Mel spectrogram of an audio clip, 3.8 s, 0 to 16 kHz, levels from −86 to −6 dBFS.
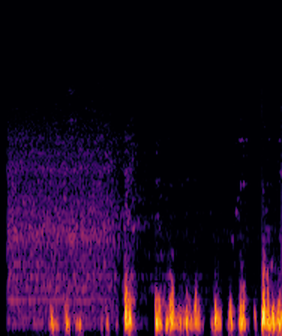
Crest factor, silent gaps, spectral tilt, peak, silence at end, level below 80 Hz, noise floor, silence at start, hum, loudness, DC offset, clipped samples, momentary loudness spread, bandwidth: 24 dB; none; -13 dB/octave; -2 dBFS; 0 s; -52 dBFS; -51 dBFS; 0.65 s; none; -28 LUFS; under 0.1%; under 0.1%; 17 LU; 3.6 kHz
